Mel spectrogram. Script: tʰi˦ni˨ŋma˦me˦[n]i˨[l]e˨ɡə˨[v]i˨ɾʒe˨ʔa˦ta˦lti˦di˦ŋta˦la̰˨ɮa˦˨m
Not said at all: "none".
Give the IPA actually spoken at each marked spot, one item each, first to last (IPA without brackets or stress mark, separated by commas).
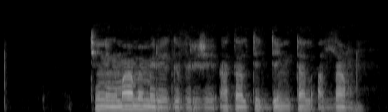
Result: m, ɾ, v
